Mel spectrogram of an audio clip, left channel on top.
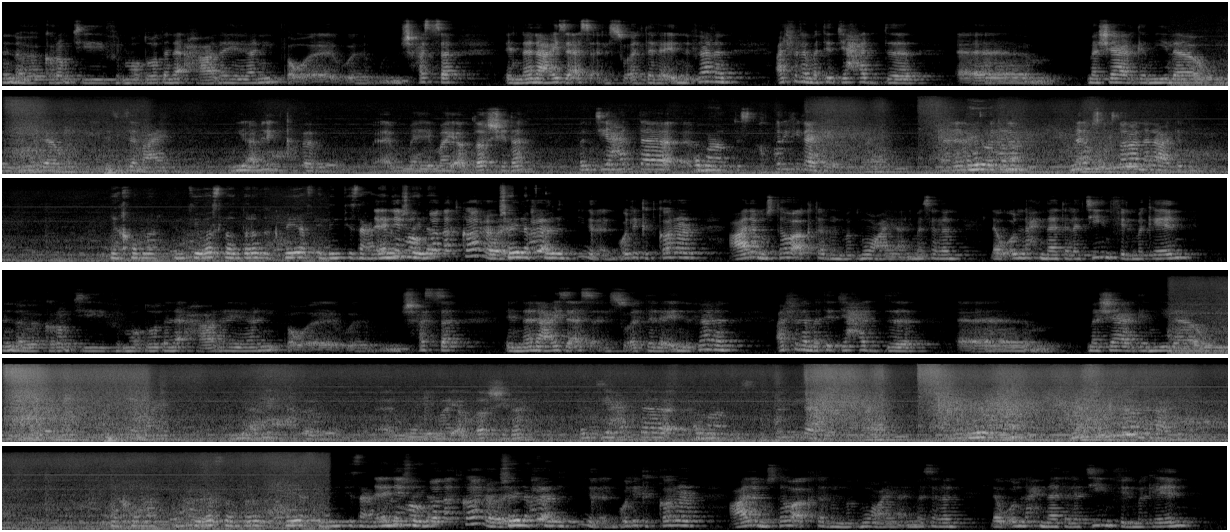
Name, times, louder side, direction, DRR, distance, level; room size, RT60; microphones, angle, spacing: voice 1, 0.0-9.1 9.5-10.5 10.9-14.0 14.5-15.0 15.3-17.5 18.0-20.6 21.6-22.4 22.9-24.4 28.2-30.0 30.3-36.5, left 3 dB, 45° left, 2 dB, 1.7 m, -35 dB
sound 1, 11.6-27.8, right 8 dB, 35° right, 0.3 m, -33 dB
voice 2, 14.6-15.0 19.2-19.5 21.9-22.5 25.6-28.9 29.5-30.2, left 2 dB, 65° left, 6 dB, 1.7 m, -31 dB
8.0 x 7.0 x 6.3 m, 0.62 s
head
